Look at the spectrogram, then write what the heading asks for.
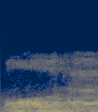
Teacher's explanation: Jadi kadar panjangnya itu dua harakat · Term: mad thabi'i harfi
